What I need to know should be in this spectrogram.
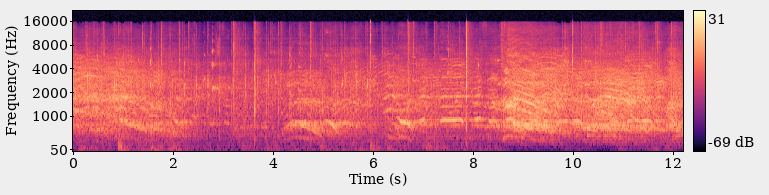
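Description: Badminton rackets smack a shuttlecock.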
